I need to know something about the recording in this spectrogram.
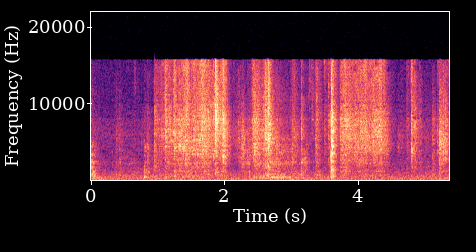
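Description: Paper rustles and peels as a cut shape is pulled free.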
